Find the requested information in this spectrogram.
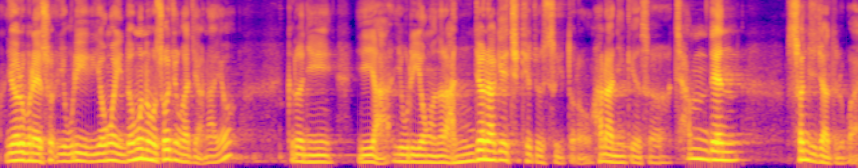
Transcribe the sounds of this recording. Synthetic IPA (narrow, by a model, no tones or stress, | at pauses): jʌɾʌbune̞sʰouɾijʌŋwʌɲinʌmunʌmusʰod͡ʑuŋɦad͡ʑia̰najo | kɯɾʌɲiː | auɾijʌŋwʌnɯɾa̰ɲd͡ʑʌnɦaɡe̞t͡ɕʰi̥kʰjʌd͡ʑuɭs͈uit͈oɾo̰k̚hanaɲimk͈e̞sʰʌt͡ɕʰamdwe̞n | sʰʌnd͡ʑid͡ʑadɯɭɡwa̰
